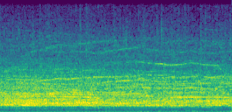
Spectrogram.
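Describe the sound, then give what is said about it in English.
Loud audience noise from a live record: a dense, continuous wash of crowd cheering and whooping that stays steady throughout. “the big thing that these records had, you see, to offer, was that on it, the audience was at least twice as loud as the band, you see?”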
